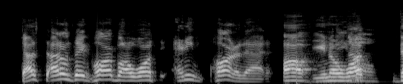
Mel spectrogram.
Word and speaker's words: Harbaugh: since the Giants have uh been linked to Harborg. I can't I'm sorry I can't pronounce his name right. Sorry. Harbaugh.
